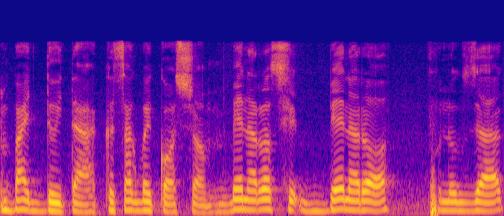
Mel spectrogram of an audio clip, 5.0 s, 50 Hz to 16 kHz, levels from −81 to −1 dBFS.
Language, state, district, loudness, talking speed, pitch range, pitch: Kokborok, Tripura, West Tripura, -14 LUFS, 120 wpm, 135-155 Hz, 145 Hz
